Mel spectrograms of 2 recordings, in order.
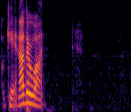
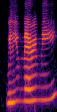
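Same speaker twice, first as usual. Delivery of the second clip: higher, climbing steadily to "me"; rising intonation; 5 semitones higher than usual. Shown as a demonstration. Teacher gives a yes-no example, rising intonation. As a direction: end high on "me" as a question. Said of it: "we have the rising intonation".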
